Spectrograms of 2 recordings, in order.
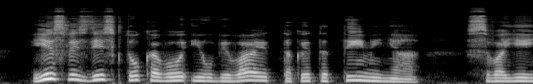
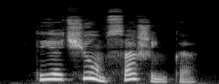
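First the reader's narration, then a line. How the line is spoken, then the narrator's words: Tender singsong. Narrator (Russian): ласково пропел Тимур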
